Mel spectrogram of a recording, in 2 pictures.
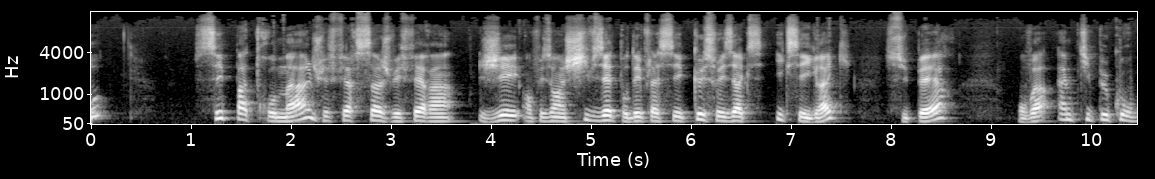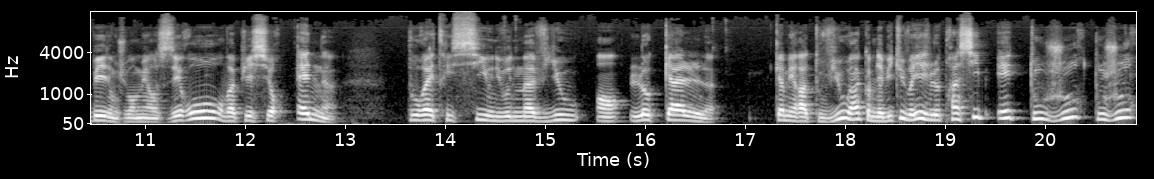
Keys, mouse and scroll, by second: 2.1 click, 4.2 g, 9.1-10.7 middle drag, 10.7 KP_0, 12.8 n, 16.8 click, 18.0-20.9 middle drag.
